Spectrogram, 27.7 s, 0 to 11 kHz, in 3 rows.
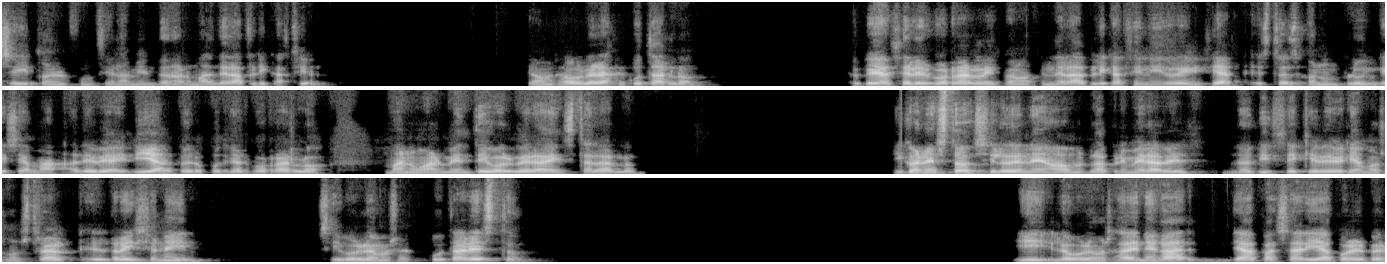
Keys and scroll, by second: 3.1 shift+F10, 20.9 shift+F10.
